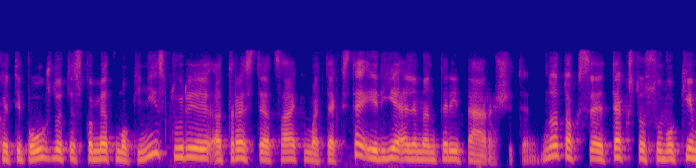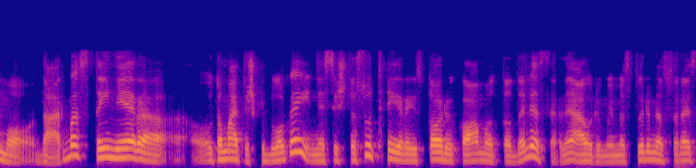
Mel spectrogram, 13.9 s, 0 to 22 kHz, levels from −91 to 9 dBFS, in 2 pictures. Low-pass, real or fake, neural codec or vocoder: 7.2 kHz; real; none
